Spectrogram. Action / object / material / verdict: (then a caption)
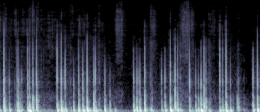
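tap / silicone pot lid / silicone / none. Fingertips and nails of both hands tap quickly on a cream silicone pot lid with concentric ridges and a black center knob. The result is bursts of rapid, dull, low thuds in a clip-clop rhythm, separated by short pauses. Each tap dies away almost at once with no ring.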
